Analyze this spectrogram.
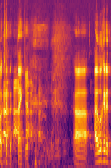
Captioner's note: laughing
